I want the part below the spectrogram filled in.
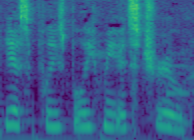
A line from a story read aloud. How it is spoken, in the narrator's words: pleaded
